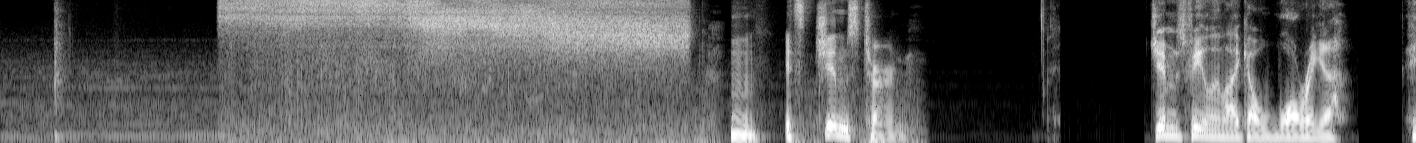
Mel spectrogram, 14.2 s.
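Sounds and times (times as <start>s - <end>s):
hissing from HVAC units: 2.2s - 7.0s
speech: 7.3s - 9.2s, 11.6s - 13.5s.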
